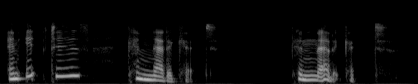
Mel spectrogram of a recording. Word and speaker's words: Connecticut: When you look at the spelling, it looks like it should be Connecticut. Connecticut. However, we do not pronounce that middle C in front of the T in Connecticut.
